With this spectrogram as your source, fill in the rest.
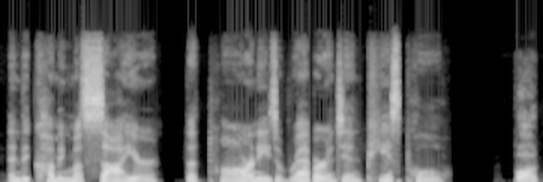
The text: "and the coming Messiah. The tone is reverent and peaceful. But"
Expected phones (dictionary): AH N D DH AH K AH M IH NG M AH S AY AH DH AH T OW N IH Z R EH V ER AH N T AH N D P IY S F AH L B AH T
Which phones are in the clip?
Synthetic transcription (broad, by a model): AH N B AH K AH M IH NG M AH S AY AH DH AH T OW N IH Z R EH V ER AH N T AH N P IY S P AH L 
